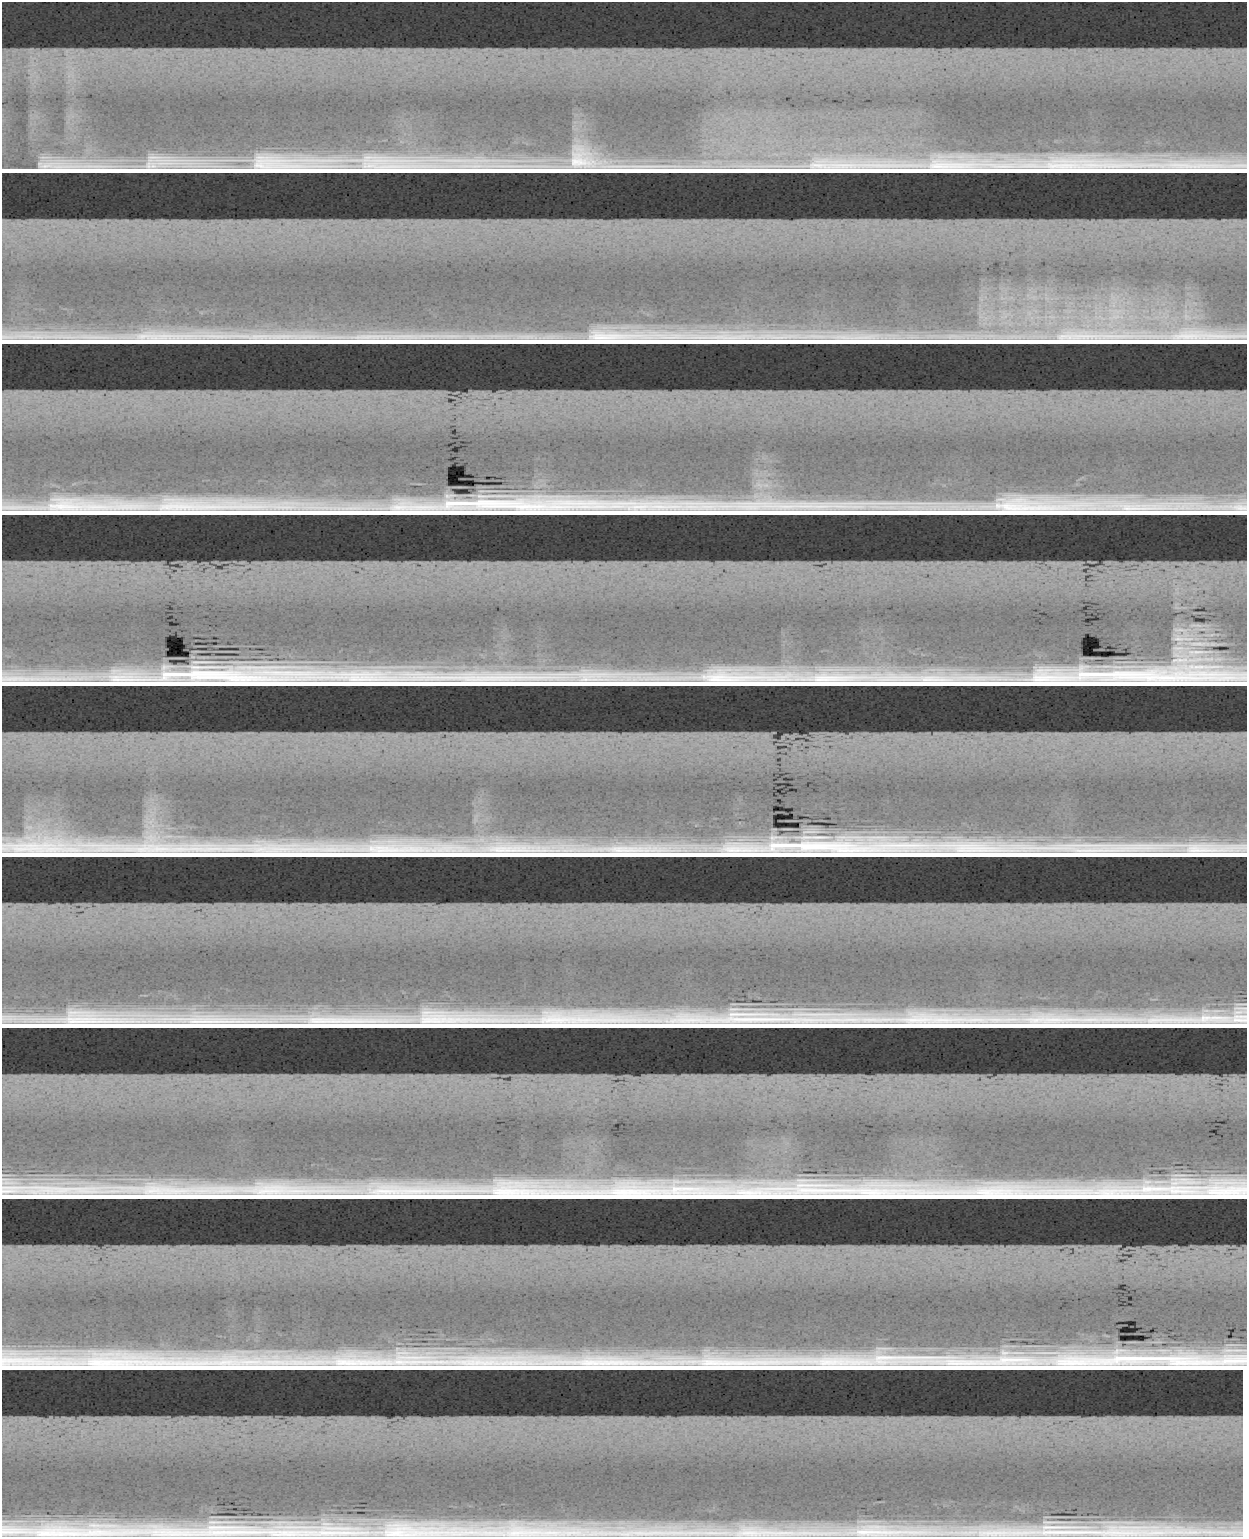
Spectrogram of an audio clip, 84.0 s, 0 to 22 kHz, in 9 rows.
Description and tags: piano jam-004
Playing a Pleyel piano, with some background noise
acoustic, piano, pleyel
